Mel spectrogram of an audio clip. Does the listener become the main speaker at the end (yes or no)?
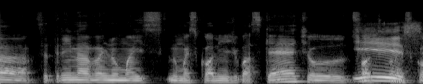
yes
